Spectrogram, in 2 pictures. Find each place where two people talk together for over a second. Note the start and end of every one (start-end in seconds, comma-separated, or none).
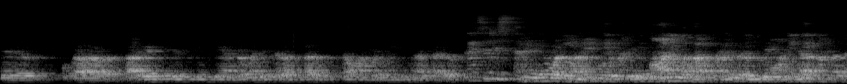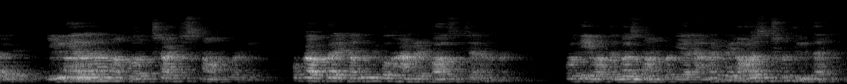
5.1-8.5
